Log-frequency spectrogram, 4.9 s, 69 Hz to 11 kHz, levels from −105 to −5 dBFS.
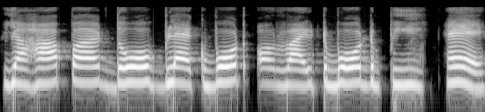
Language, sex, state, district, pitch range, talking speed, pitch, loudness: Hindi, male, Madhya Pradesh, Dhar, 245-265 Hz, 125 wpm, 255 Hz, -13 LUFS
